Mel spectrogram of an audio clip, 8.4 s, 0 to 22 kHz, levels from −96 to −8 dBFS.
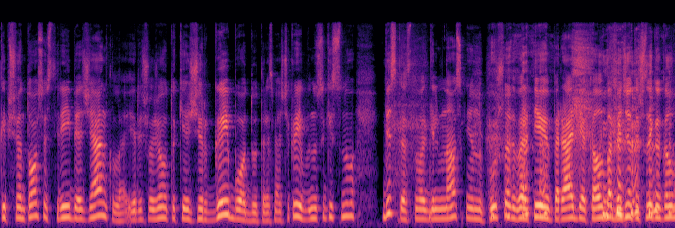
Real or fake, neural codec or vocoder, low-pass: real; none; 14.4 kHz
